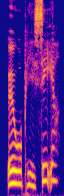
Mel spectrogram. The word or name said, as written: europæisere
